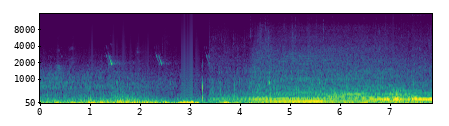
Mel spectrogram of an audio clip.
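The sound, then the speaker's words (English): Traffic at the corner of Main Street and 4th in Williston, North Dakota: a steady low engine rumble that briefly dips and then swells again, with a voice speaking over it. “I'm standing at the corner of Main Street and 4th in Williston, North Dakota, across the street from the Plainsman Building”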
